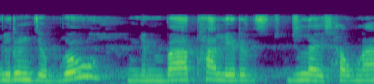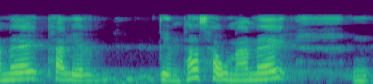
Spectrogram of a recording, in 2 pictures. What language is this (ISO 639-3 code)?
brx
